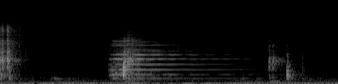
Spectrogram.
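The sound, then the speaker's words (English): A clock bell strikes three o'clock, each bright metallic clang ringing on with a sustained tone before the next stroke, the chimes spaced unevenly with no voices. “3 o'clock, gentlemen.”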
